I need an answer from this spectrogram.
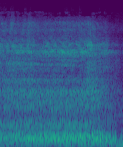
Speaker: so you'll hear the hissing first and then when I use a lighter the sound will change into a bit more of a blowtorch e-type sound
